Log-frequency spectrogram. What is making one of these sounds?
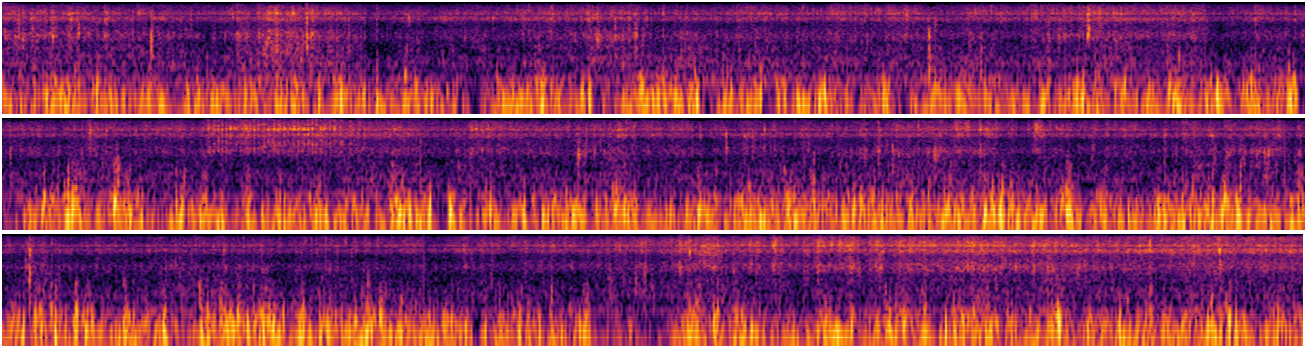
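Wind rumbles loudly against the microphone.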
